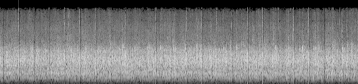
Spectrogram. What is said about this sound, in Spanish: Pero sobre todo quiero agradecerle a todos estos jóvenes y a la gente que está trabajando detrás y que está haciendo posible, y les pido un fuerte aplauso para todos ellos, que son los que nos van a atender esta noche.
